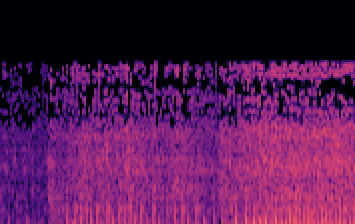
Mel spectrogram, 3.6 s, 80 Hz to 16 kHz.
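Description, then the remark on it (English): A small boat motor putt-putts steadily as the boat, carrying a thin 22-year-old man, crosses a 70-mile-wide flood lake in Pakistan, its rapid low chugging rising a little louder after the first half second and holding continuous throughout. “crams his thin form into the hull of a boat that putt-putts across a lake.”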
